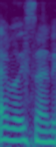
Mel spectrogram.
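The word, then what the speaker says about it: Emeli Sandé: special guest with us today how do i pronounce this right emily sandy emily sandy yeah emily yeah i got to put an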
